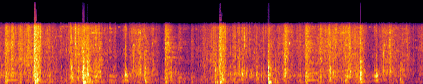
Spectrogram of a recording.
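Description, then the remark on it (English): Compost and recyclables being tossed into a garbage bin: a steady jumble of clatters, clinks and crunching knocks, with sharper glassy impacts breaking through every second or so. No one speaks. “This is the sound of compost and recyclables going into the garbage.”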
